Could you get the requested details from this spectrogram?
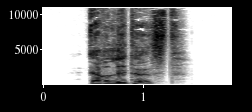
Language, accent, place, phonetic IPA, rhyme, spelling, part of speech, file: German, Germany, Berlin, [ɛɐ̯ˈlɪtəst], -ɪtəst, erlittest, verb, De-erlittest.ogg
- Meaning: inflection of erleiden: 1. second-person singular preterite 2. second-person singular subjunctive II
